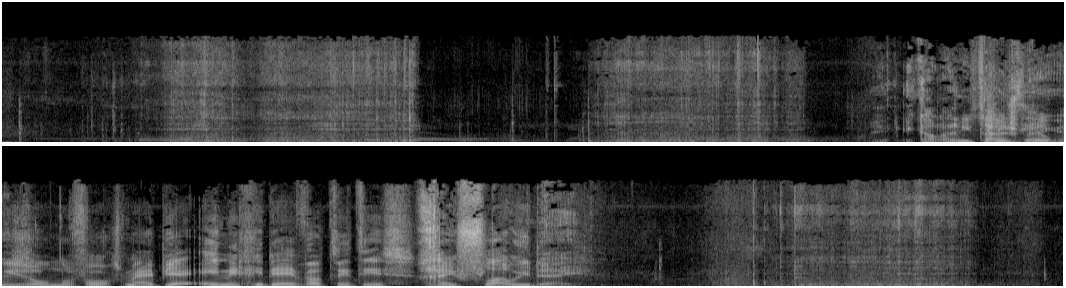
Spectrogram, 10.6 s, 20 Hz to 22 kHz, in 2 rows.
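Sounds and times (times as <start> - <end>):
soil auger boring into stony ground: 0.0 - 4.1, 8.8 - 10.6
speech: 4.6 - 8.3.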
